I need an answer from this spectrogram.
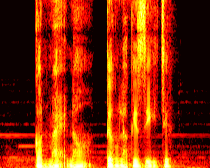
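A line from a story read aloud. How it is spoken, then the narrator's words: Startled then calm muttering. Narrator (Vietnamese): Thắng giật mình nhưng mau chóng bình tĩnh miệng lẩm bẩm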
